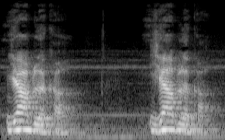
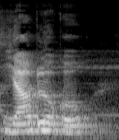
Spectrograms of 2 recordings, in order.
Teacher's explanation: the two O's are unstressed. That's why they are read as a and not o.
